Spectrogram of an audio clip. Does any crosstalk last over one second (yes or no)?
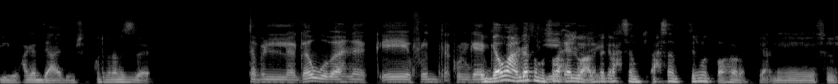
yes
